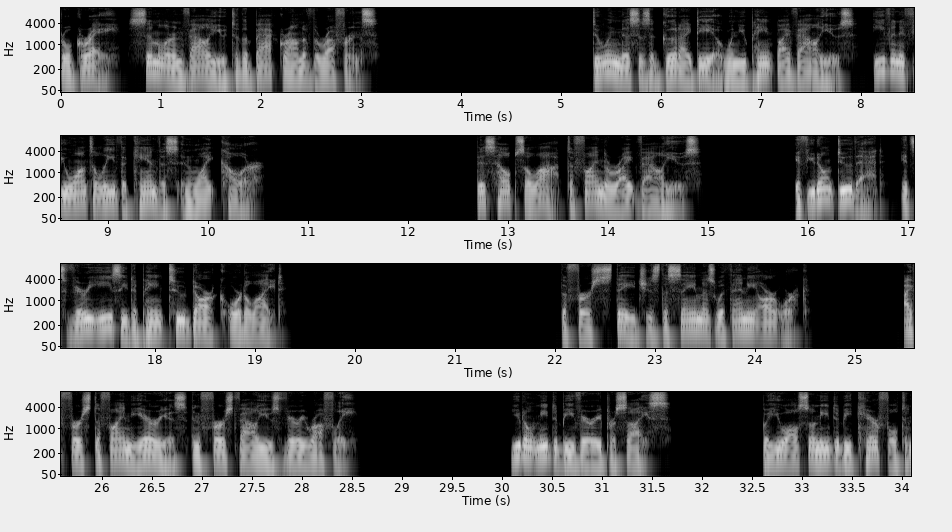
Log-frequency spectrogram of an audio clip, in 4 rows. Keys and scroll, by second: 12.5 space, 16.0 super+z.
